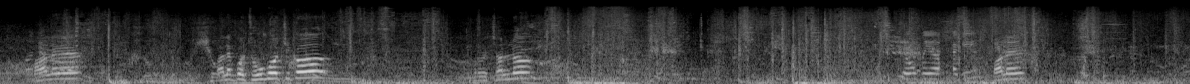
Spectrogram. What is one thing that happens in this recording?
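Fiery explosions burst.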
